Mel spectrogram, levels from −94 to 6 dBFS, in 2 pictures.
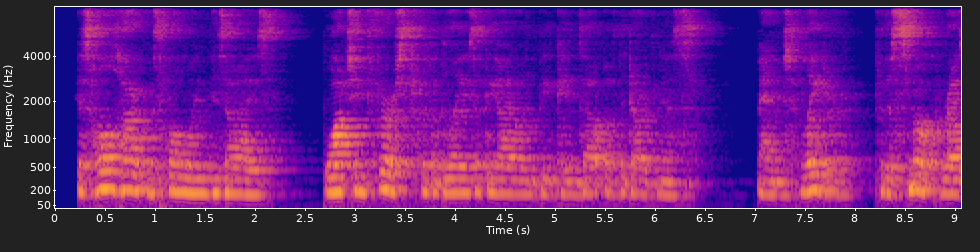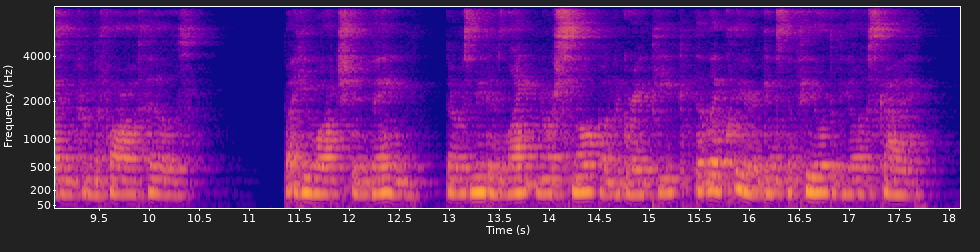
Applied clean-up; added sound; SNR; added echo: none; none; none; reverberation time 0.7 s.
